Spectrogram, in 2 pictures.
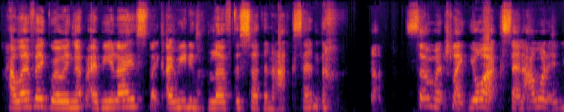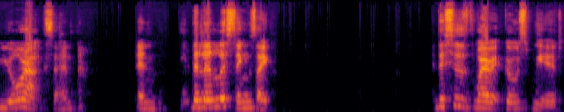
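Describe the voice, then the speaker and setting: A woman's voice: a little high, slow, long pauses, fairly bright tone, poor audio. Chatty woman with a mixed Geordie accent. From northeast England. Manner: rambling, self-deprecating, chatty. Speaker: podcast co-host. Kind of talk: casual podcast chat.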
